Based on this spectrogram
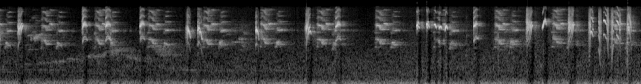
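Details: Common iora song played as a lure to set other birds singing: rapid, high, thin chirps and short trills in quick bursts, about two per second, with faint background hiss.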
